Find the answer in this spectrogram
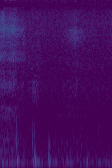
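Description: Near silence: room tone with three faint low thumps in the first second.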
